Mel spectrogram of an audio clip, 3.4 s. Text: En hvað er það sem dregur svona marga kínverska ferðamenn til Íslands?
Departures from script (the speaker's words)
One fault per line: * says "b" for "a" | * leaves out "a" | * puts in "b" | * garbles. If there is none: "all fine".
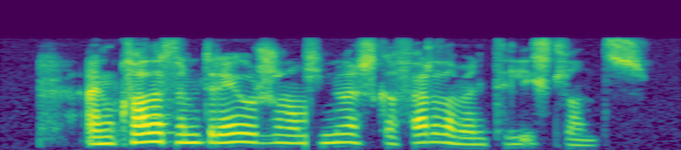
* leaves out "það"
* leaves out "marga"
